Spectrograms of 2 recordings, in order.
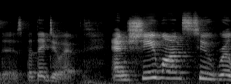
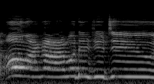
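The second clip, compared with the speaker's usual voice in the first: high, loud horrified gasp of words; shocked; 12 semitones higher, 7 dB louder than usual. Retold or imitated. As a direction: recoil in shock at the sight. Giles finds cat eaten.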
